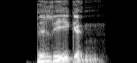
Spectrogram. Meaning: dative plural of Beleg
- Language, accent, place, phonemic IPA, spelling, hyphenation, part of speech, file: German, Germany, Berlin, /bəˈleːɡən/, Belegen, Be‧le‧gen, noun, De-Belegen.ogg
